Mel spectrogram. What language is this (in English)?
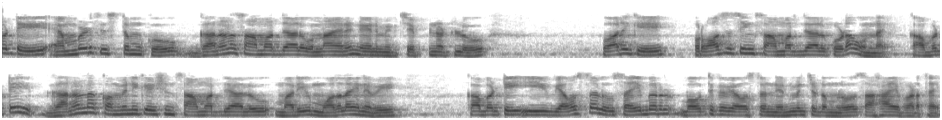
Telugu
